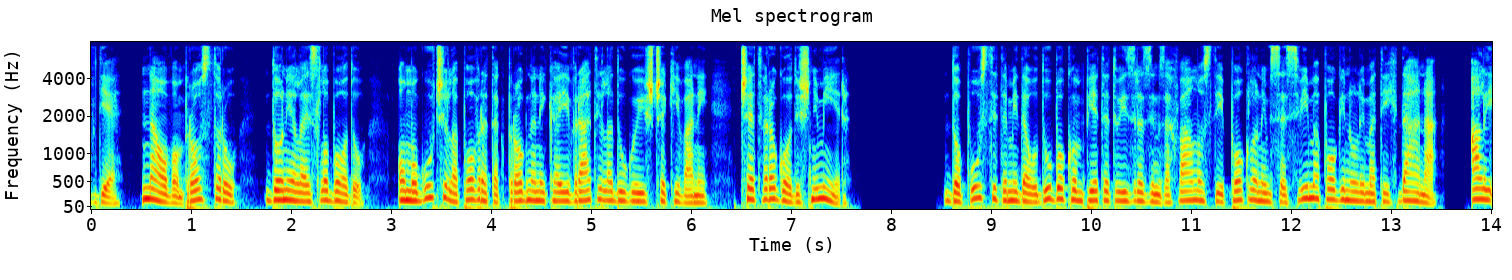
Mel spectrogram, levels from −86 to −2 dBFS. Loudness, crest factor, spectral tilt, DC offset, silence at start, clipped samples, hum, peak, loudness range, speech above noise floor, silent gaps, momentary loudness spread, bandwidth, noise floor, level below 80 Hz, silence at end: -20 LUFS; 16 dB; -6.5 dB/octave; under 0.1%; 0 s; under 0.1%; none; -4 dBFS; 2 LU; over 71 dB; 7.71-8.46 s; 6 LU; 7.6 kHz; under -90 dBFS; -40 dBFS; 0 s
